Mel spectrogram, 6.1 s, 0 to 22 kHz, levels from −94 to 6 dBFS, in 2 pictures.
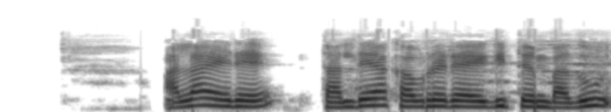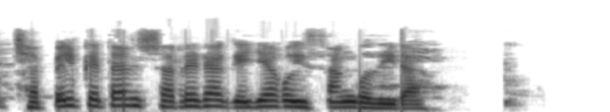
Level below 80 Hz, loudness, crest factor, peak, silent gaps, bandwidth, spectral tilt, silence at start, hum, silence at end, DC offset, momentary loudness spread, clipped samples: -50 dBFS; -13 LUFS; 14 dB; 0 dBFS; 5.40-5.57 s; 7.6 kHz; -6 dB/octave; 0.8 s; none; 0.5 s; under 0.1%; 6 LU; under 0.1%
